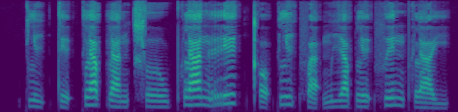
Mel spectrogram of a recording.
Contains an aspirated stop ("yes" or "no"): yes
